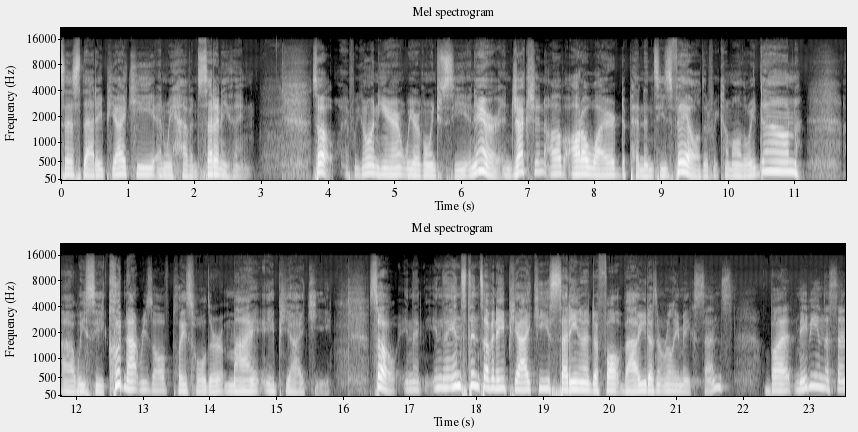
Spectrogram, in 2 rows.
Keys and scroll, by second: 16.5 shift+Escape.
